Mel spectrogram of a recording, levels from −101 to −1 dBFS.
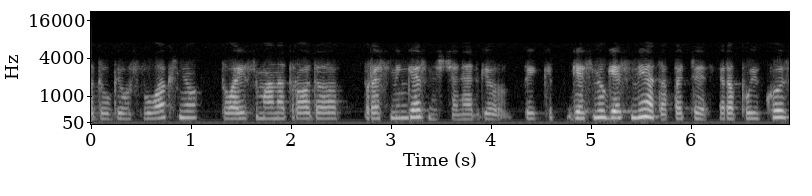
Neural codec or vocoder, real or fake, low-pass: none; real; 7.2 kHz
